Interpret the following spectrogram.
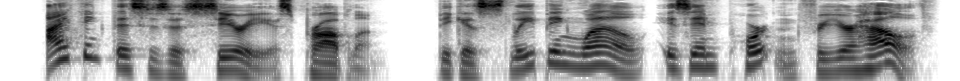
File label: Dictation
